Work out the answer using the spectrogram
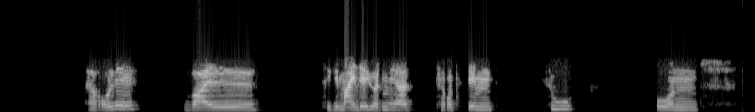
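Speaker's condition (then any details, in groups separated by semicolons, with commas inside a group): Stuttering; covert stuttering, noticed around age 10, hidden until age 21; no longer hiding stuttering, regularly reads gospel or epistle aloud as church lector; reading aloud not stutter-free, anticipates problem words, once hid by word switching and fillers, avoided t-words at school; prolonged sounds, blocks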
